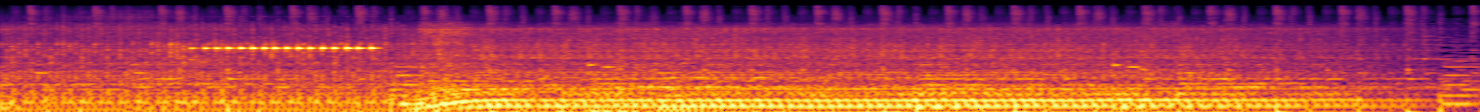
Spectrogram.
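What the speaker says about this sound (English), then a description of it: "The forage harvester and tractor arrive at the cornfield." Forage harvester and tractor engines at a cornfield, a steady loud heavy diesel drone with a continuous low rumble that rises as machinery engages partway through, running throughout without speech.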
